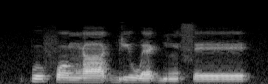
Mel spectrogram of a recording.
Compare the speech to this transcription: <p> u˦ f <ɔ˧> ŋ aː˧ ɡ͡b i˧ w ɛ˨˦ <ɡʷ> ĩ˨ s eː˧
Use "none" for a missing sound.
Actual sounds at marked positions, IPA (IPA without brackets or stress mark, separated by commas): p, ɔ˧, ɡ͡b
